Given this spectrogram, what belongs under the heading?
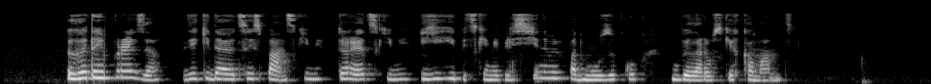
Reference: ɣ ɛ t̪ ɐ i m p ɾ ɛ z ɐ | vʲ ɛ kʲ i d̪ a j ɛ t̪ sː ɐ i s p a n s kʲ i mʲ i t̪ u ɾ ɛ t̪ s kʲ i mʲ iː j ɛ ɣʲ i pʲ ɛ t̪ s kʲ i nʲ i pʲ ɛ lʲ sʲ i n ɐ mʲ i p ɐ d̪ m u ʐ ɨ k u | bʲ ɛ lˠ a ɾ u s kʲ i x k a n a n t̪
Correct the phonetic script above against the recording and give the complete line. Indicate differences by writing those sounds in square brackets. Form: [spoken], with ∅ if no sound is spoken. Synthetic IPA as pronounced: ɣ ɛ t̪ ɐ i m p ɾ ɛ z ɐ | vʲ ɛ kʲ i d̪ a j ɛ t̪ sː ɐ i s p a n s kʲ i mʲ i t̪ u ɾ ɛ t̪ s kʲ i mʲ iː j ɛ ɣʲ i pʲ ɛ t̪ s kʲ i [mʲ] i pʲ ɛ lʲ sʲ i n ɐ mʲ i p ɐ d̪ m u [z] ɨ k u | bʲ ɛ lˠ a ɾ u s kʲ i x k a [m] a n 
